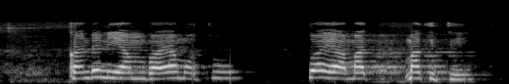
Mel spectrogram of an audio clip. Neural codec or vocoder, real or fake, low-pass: none; real; 7.2 kHz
